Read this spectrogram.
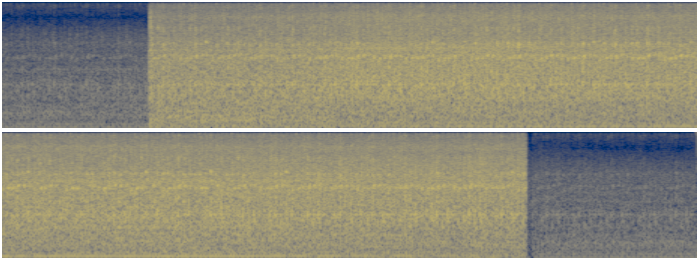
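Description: Heavy trucks roar loudly past on a road.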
